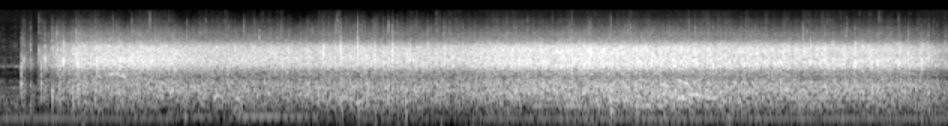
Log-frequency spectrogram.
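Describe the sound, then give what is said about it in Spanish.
Sustained audience applause for Montserrat, a dense wash of many hands clapping at steady loudness for over ten seconds without a break, with no voices on top. “En nombre de los que están y los que sienten muy lejos de estos palcos nobles y entrañables, pedimos para ti, Montserrat, un aplauso, el más sincero que pueda brotar de quienes nos escuchan.”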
